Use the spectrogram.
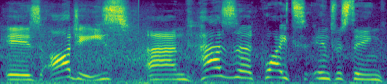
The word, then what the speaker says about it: Oggy's: Right, the correct pronunciation of this pub is Argy's.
